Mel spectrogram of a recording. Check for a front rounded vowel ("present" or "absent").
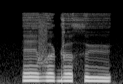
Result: present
